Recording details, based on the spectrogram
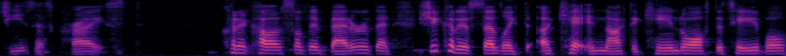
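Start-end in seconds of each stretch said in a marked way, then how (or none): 0.0-0.9 soft, whispered mutter under the breath. Mocking a woman's excuse, the speaker imitates her whispering under her breath. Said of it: "Whispering under her breath".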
